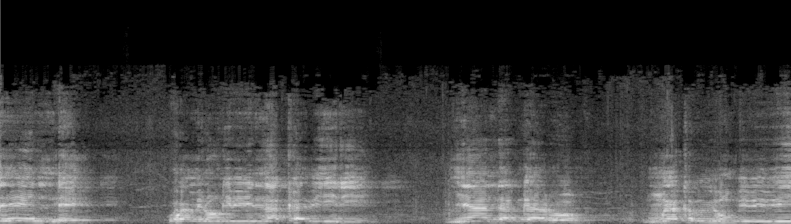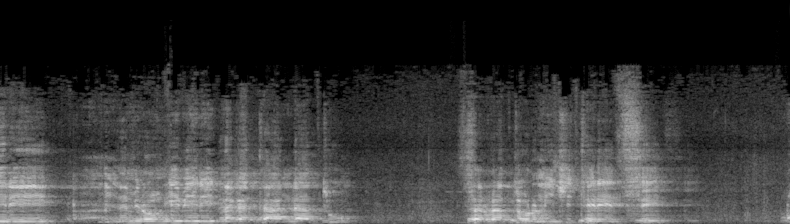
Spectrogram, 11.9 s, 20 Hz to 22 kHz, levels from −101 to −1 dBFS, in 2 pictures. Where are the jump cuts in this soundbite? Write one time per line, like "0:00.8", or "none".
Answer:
0:06.7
